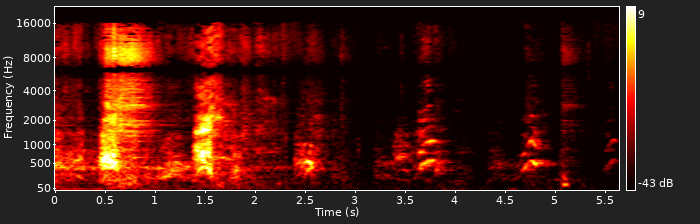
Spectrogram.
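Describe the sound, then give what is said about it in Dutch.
A large police dog, baring its teeth on command, lets out two loud, sharp barks about a second apart, then trails off into quieter growling and whining sounds. “Hij springt zonder moeite op een rolcontainer die tot mijn borstkas reikt en ontbloot dan zijn tanden op commando.”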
